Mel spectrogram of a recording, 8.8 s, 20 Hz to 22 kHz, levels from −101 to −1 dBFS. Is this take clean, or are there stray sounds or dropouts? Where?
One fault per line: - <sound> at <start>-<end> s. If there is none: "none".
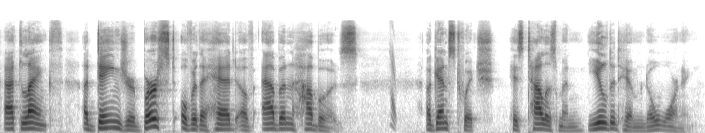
- chirp at 4.9-5.0 s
